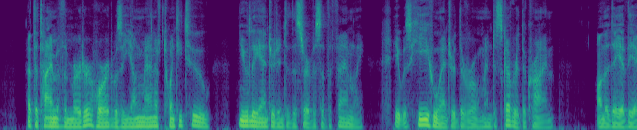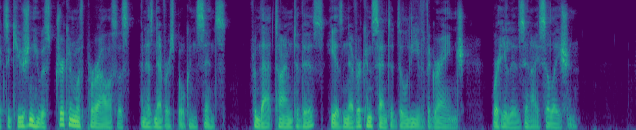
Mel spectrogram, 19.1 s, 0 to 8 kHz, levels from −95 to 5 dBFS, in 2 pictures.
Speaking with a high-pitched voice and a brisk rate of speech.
No: very low, 85 Hz; fast, 210 wpm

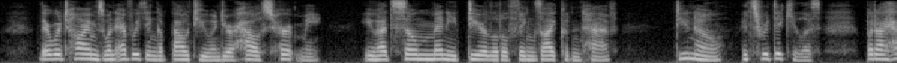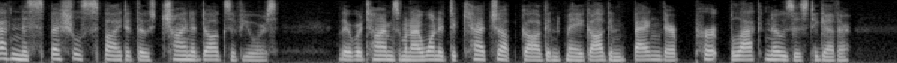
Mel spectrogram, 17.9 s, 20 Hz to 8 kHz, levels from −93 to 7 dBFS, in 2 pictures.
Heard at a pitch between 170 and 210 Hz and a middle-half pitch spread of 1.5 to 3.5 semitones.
Yes: high, 190 Hz; average, 2.7 semitones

